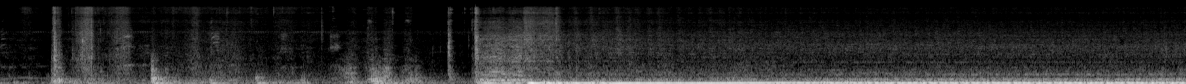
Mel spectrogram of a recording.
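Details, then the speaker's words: V8 with a newly installed Edelbrock AVS2 carburetor, timing adjusted, warmed up then partly cooled and restarted: cranks, fires and settles into a steady, even idle with no hesitation or popping through the carburetor. Normal idle; timing may need slight further tweaks. "happy there is no hesitation there is no popping through the carburetor it might need a little bit more tweaks to the timing"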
